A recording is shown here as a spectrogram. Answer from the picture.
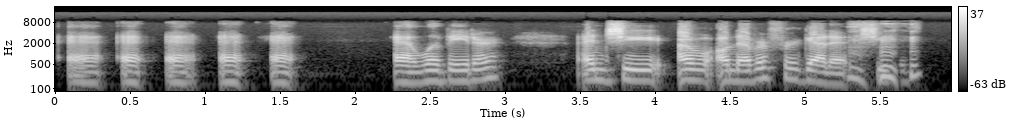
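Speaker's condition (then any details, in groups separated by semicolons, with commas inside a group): Stuttering; covert since childhood, immediate onset soon after starting to talk, school therapy from kindergarten, private therapist; recovering covert, still stutters, American Institute for Stuttering 3-week intensive program, fluency shaping techniques; formerly word switching and avoiding, held back stutters, pushed words out, appeared out of breath; repeated sounds, prolonged sounds, blocks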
